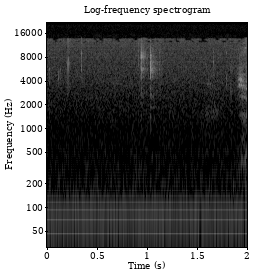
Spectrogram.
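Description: Near silence: faint room tone with a steady low hum and a few faint computer-mouse clicks in the first second.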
